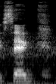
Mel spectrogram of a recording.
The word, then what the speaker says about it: 색: So for me, the G at the end is really interesting because you don't say se and you don't say seg. You have to pronounce the sound. It's so interesting, like seg, but not fully go g or plosive, as I say.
